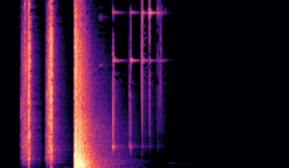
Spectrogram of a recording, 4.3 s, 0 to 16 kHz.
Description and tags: ak 47 - single shot
ak 47 single shot
It is my recording, used Zoom h2n.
